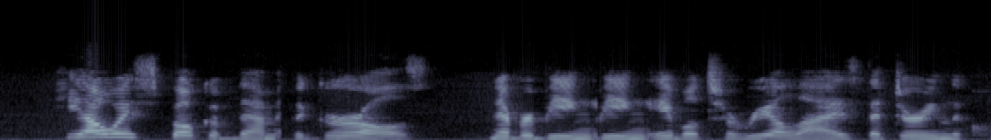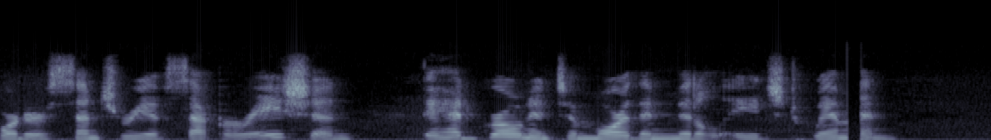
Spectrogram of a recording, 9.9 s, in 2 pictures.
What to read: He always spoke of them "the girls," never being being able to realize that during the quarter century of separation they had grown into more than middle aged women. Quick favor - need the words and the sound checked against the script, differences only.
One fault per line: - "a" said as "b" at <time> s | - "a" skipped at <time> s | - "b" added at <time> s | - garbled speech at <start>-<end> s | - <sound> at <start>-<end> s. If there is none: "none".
- dropout at 9.2-9.3 s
